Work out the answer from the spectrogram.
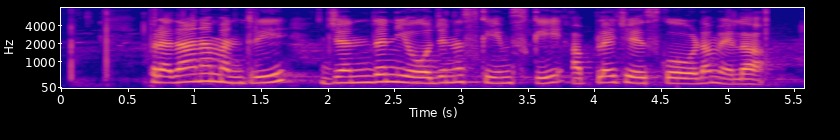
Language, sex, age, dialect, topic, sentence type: Telugu, female, 25-30, Utterandhra, banking, question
